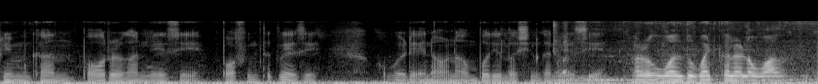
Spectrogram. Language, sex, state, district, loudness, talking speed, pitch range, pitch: Nagamese, male, Nagaland, Dimapur, -21 LUFS, 160 wpm, 95-100 Hz, 95 Hz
